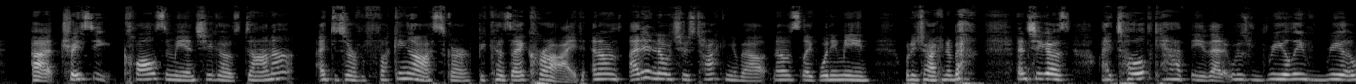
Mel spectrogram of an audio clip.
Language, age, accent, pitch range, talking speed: English, 40-59, American, 225-335 Hz, 220 wpm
